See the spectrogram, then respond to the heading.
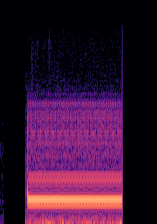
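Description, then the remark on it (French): A single steady ringback tone on a phone line, the fourth ring, a clear mid-pitched electronic hum lasting about a second and a half before it cuts off abruptly with a small click as an answering machine picks up. “Quatrième sonnerie, coupée par le déclenchement du répondeur.”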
